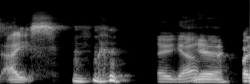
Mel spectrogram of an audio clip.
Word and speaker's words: Eis: That's another point for Germany then, because ice in German is just ice.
